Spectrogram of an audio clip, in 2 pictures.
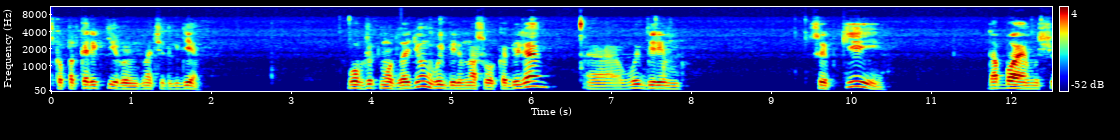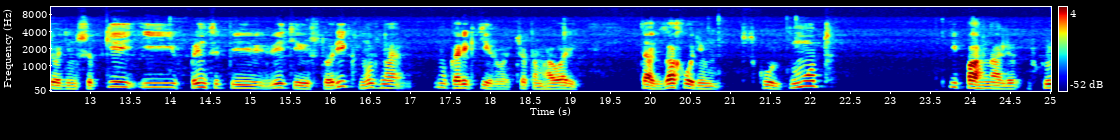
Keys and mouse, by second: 4.9 click, 6.1 click, 9.5 click, 12.6 click, 13.6 right click, 16.0-19.1 middle drag, 20.9-22.2 right drag, 23.8 middle click.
